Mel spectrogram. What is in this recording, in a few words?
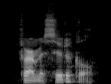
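"pharmaceutical" English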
